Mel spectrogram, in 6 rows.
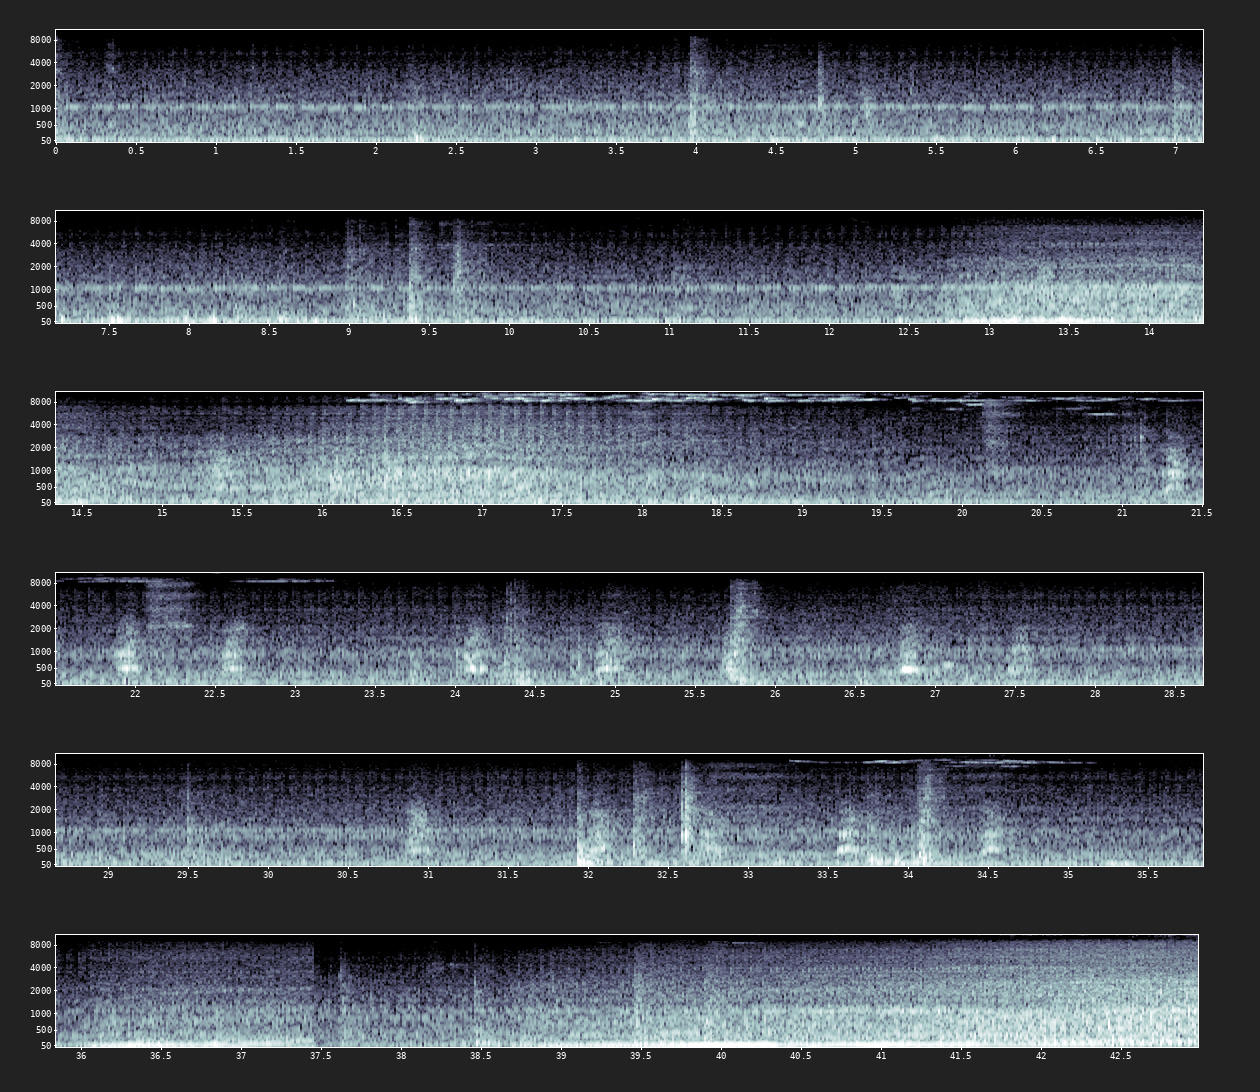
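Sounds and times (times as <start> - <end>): garbage truck engine rumble: 0.0 - 42.9
sharp knocks and clunks: 23.7 - 27.5, 31.9 - 34.6.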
